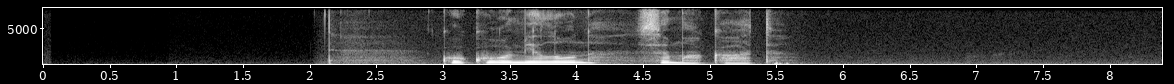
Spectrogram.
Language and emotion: Russian, sad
